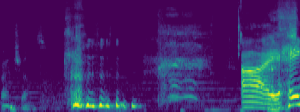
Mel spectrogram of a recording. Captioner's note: people laughing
